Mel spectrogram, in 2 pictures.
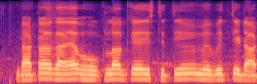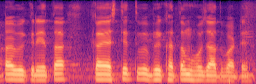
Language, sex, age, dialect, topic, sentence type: Bhojpuri, male, 36-40, Northern, banking, statement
